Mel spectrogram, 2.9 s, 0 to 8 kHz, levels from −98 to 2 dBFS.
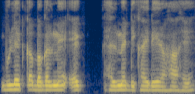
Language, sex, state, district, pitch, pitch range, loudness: Hindi, male, Arunachal Pradesh, Lower Dibang Valley, 135 Hz, 130-140 Hz, -17 LUFS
